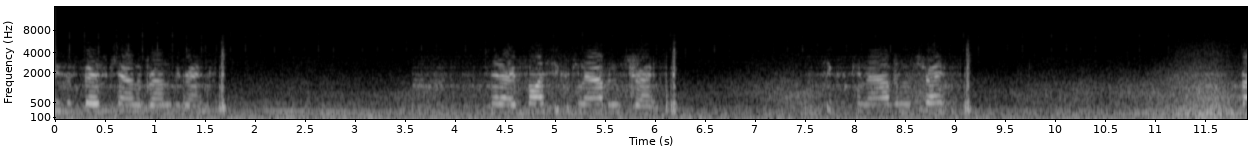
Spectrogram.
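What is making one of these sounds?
A car engine hums steadily with tyres rumbling on the road.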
